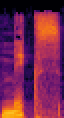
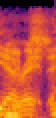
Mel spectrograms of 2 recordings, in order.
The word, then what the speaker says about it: Mx: I wish that I had at least introduced, because another kind of prefix, I guess, that I would go by is MX, which is like mix, which is like a gender neutral kind of. – You actually say it as mix? – I'm pretty sure. I've actually never heard it pronounced, but yeah. – Well, we heard it here first.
